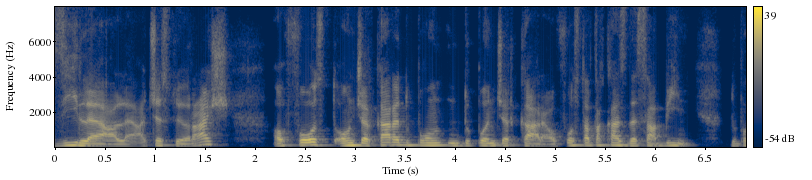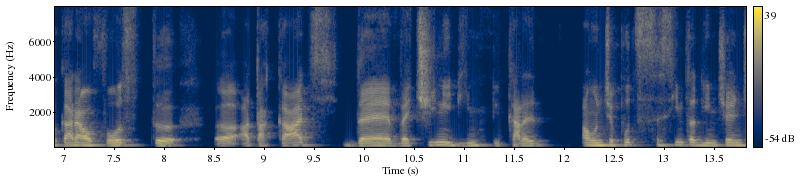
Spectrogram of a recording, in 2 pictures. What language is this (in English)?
Romanian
